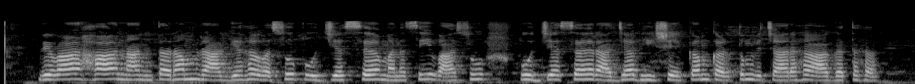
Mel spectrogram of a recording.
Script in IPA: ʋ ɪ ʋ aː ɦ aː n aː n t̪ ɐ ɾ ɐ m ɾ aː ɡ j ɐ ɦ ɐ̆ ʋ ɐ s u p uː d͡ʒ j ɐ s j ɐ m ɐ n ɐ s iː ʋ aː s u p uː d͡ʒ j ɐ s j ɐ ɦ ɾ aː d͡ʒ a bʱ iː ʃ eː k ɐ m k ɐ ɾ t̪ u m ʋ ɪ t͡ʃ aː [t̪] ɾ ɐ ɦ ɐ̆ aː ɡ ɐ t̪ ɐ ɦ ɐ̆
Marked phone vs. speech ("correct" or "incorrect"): incorrect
